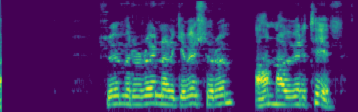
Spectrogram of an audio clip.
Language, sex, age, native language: Icelandic, male, 60-69, Icelandic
